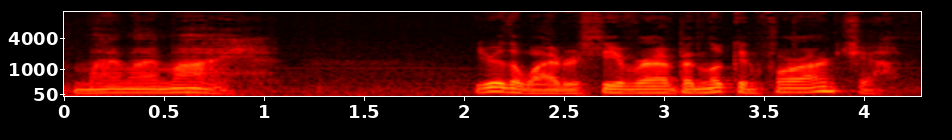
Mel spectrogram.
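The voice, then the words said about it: Impression of detective Joe Kenda. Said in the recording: “I was imitating an old detective there... Joe Kenda there. I was just imitating that guy.”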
